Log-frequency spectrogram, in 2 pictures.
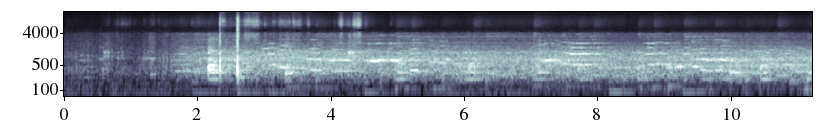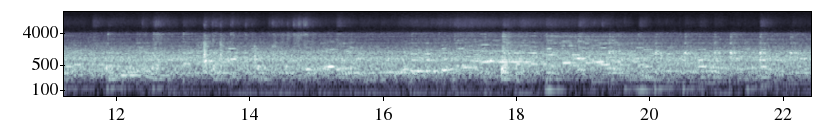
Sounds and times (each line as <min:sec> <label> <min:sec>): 0:01.3 traffic 0:22.4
